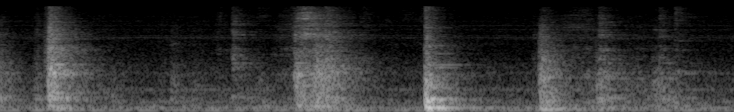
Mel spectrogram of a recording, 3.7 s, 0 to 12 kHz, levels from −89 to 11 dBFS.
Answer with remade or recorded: recorded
